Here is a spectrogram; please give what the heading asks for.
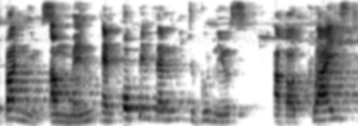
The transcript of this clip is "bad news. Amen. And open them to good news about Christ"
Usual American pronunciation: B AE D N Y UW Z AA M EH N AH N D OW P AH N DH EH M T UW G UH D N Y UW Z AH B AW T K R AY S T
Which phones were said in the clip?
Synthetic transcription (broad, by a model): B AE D N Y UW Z AA M EH N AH N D OW P AH N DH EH M T UW G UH D N Y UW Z AH B AW T K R AY S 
